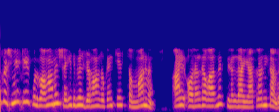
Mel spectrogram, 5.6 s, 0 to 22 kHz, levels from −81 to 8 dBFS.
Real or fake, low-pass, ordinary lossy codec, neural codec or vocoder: fake; 3.6 kHz; none; codec, 16 kHz, 2 kbps, FreqCodec, larger model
